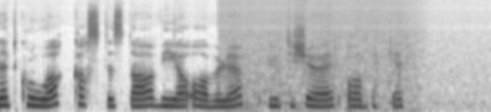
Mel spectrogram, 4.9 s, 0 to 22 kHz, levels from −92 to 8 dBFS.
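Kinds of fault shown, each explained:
Noise suppressor artifacts: A suppressor judges which frequency bands hold steady noise and turns them down, frame by frame. Here it cuts the noise by about 15 dB throughout. The room noise, which rises by about 12 dB around 2 s, sinks between words and swells back under them.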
